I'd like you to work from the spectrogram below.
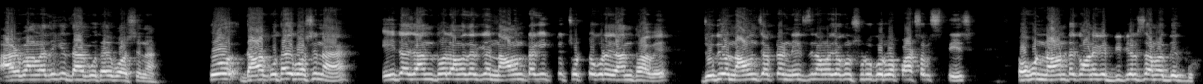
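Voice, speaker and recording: A man with a very high speaking voice teaches a grammar lesson. He quizzes the class and answers his own questions, calls the students "babu", and stretches words out syllable by syllable as he explains. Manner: asks the class questions and answers them himself. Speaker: English teacher.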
